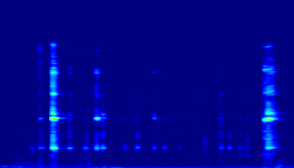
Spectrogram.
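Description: A glass clinks sharply twice, with faint small taps and light liquid sounds in between as someone sips water. No one speaks.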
